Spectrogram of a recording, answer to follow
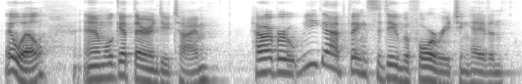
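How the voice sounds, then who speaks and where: A man's voice: mid-range voice, sing-song, moderate pace, creaky, a bit bright. A man playing a self-assured, teasing male wilderness guide in a visual novel, explaining things in a wry way. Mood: coy, casual.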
